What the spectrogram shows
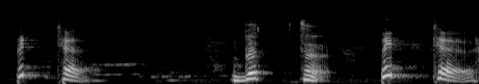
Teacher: The aspirated consonant occurs in the first syllable.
